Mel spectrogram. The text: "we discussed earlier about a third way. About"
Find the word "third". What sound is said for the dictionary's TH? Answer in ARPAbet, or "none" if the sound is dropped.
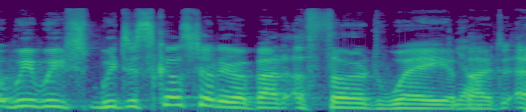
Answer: TH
